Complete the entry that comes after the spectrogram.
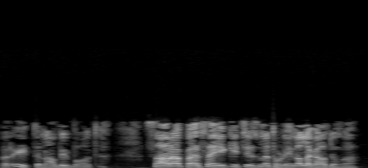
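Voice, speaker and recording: A woman's voice: medium pitch, a little fast, no echo, highs cut off, close to an everyday voice. A woman playing a self-assured, stingy husband who lectures and complains in a domestic moral story. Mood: lecturing. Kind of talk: Hindi moral-story character dialogue.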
